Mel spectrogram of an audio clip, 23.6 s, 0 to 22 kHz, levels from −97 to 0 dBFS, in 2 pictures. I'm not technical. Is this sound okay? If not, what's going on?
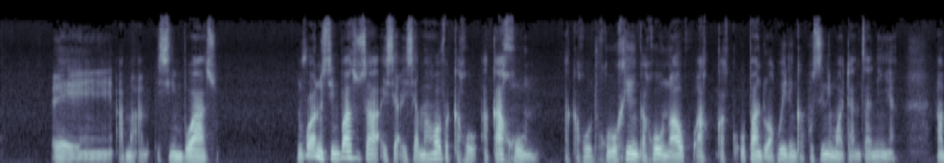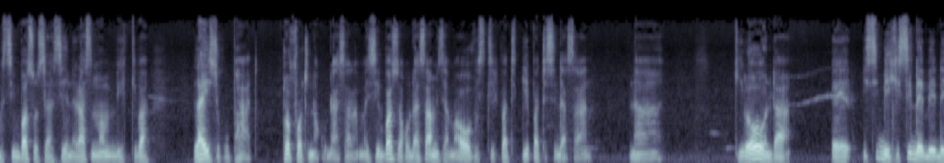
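No. The speech was most likely squeezed with MP2 compression, which gives each slice of the sound only a few bits. Throughout, the top end is missing, so the voice sounds dull, with a grainy, gurgling roughness clinging to it.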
